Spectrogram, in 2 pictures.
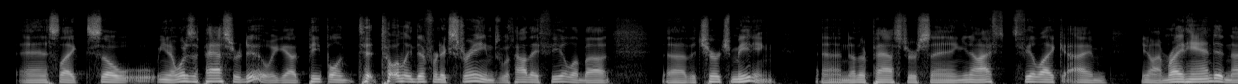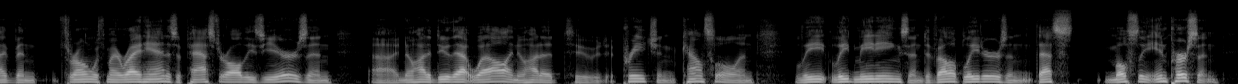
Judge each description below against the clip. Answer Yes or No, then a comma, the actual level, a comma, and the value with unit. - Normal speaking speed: No, fast, 210 wpm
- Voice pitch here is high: No, low, 110 Hz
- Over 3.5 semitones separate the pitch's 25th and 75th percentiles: Yes, average, 4.1 semitones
